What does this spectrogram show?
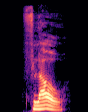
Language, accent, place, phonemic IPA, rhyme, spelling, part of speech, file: German, Germany, Berlin, /flaʊ̯/, -aʊ̯, flau, adjective, De-flau.ogg
- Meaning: 1. calm, weak, (almost) windless 2. flat, weak (of commerce, interest, atmosphere) 3. dizzy, nauseous, queasy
